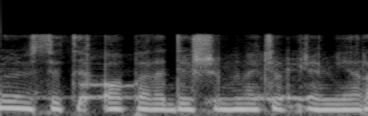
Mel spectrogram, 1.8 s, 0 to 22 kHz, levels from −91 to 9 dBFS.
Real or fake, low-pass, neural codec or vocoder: fake; 7.2 kHz; codec, 16 kHz, 2 kbps, FreqCodec, larger model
